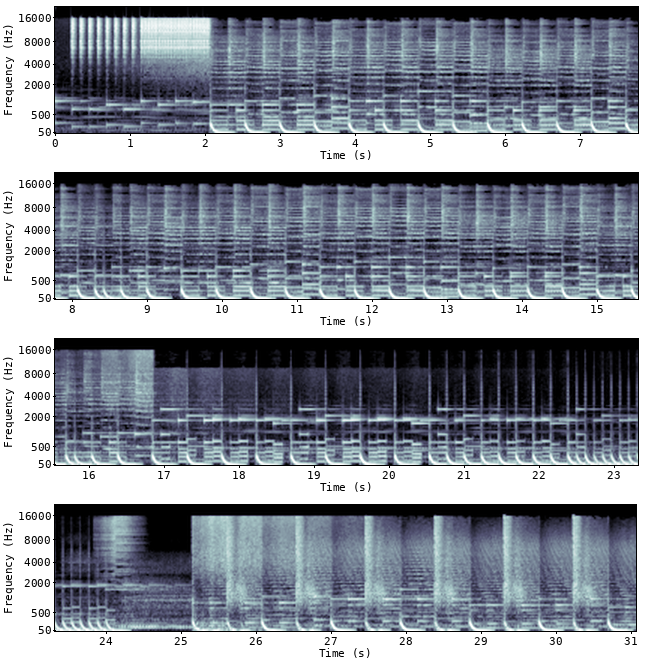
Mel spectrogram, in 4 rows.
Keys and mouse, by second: 2.6 ctrl+z, 3.4 shift+right click, 5.0 x, 7.0-9.4 right drag, 8.8 x, 10.9-15.0 drag, 15.0 x, 16.7 ctrl+Tab, 19.0 click, 21.6-24.8 drag, 28.0 click.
